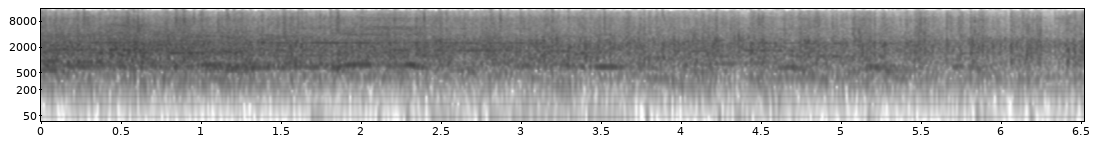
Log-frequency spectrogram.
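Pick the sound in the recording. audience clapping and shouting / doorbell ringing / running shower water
audience clapping and shouting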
